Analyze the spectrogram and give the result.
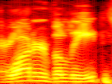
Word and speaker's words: Watervliet: Well, originally it was supposed to go into a place called, I hope I pronounced this right, Watervliet, New York, which was... – Oh, that's it. Oh, that's Watervliet.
